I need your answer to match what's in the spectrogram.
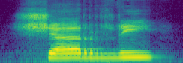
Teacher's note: شین میں شور ہوگا، شین کی آواز کو واضح کر کے پڑھیں گے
